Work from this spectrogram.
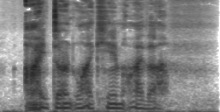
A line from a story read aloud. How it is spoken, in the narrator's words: Moomin Troll put his head inside the stove and he whispered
